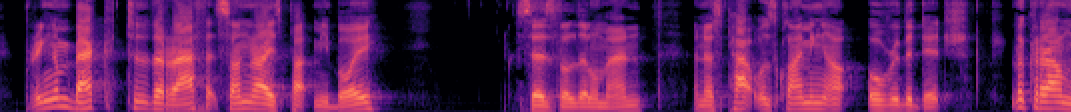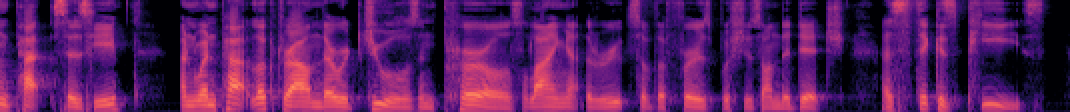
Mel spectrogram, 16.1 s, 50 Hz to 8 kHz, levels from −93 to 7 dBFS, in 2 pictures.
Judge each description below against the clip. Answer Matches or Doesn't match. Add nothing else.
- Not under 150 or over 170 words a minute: Doesn't match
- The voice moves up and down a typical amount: Doesn't match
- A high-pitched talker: Doesn't match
